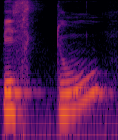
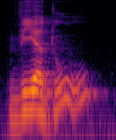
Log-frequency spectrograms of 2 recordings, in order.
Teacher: Hier das Beispiel bist du. Durch die progressive Stimmlosigkeitsassimilation wird das du entstimmlicht. Aber in wer du, aufgrund der Umgebung, kommt es nicht zu einer Entstimmlichung.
